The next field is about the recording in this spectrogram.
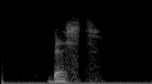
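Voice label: "best", Dutch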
